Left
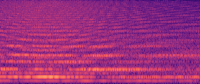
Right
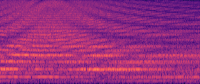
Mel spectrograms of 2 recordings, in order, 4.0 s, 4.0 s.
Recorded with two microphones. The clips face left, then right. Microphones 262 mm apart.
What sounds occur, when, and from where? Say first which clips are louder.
0.0 s a drone: left 5 dB; 30° left (ahead or behind); by 4.0 s 20° left (ahead or behind)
